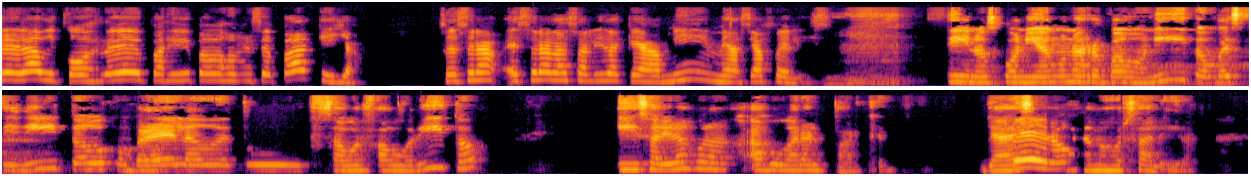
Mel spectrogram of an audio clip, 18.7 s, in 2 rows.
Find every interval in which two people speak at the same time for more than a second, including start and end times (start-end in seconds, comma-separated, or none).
none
